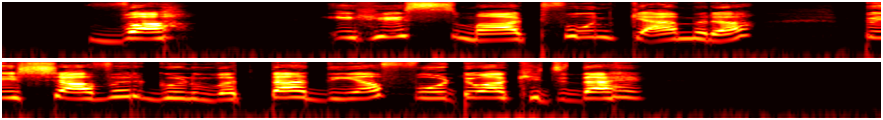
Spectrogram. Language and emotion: Punjabi, surprised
